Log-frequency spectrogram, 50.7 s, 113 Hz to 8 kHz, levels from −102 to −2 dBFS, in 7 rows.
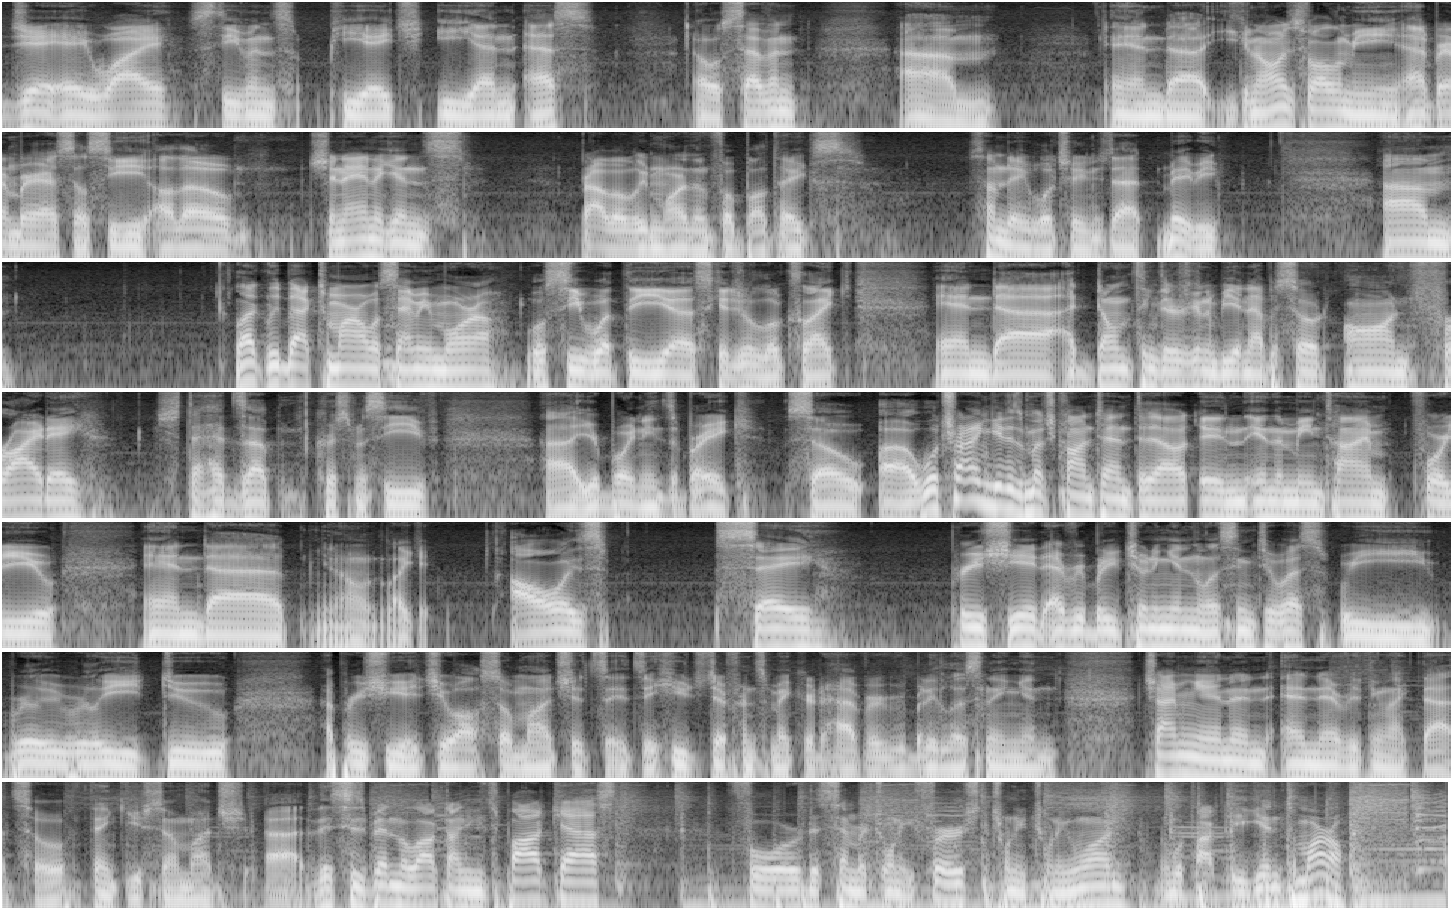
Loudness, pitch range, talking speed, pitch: -17 LUFS, 80-100 Hz, 180 wpm, 90 Hz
